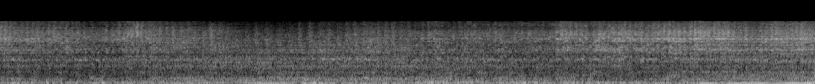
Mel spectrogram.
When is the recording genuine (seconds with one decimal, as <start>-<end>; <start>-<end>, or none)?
1.5-4.1; 7.0-8.2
